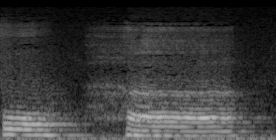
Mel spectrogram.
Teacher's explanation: that's an er that's not a schwa that's an er that's a long one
